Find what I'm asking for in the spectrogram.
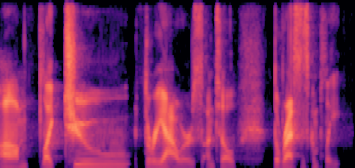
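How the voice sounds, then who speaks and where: A man refereeing a tabletop game as game master, explaining rules casually and haltingly. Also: on the low side, sharp tone.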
